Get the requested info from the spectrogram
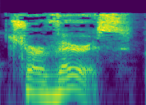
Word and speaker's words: Charvarius: Charvarius.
